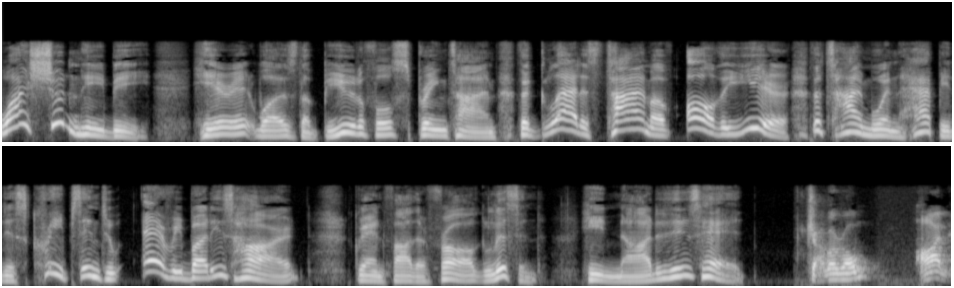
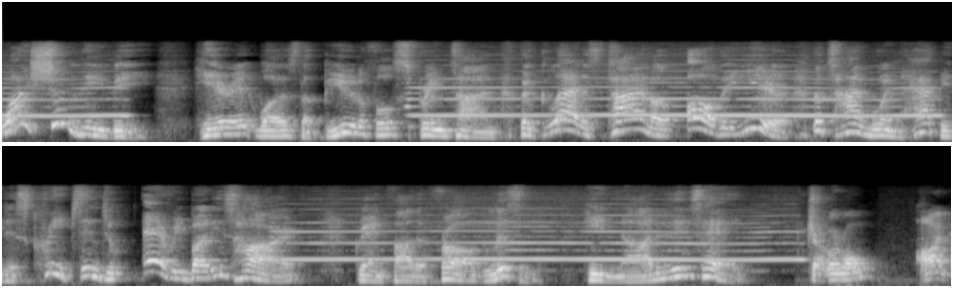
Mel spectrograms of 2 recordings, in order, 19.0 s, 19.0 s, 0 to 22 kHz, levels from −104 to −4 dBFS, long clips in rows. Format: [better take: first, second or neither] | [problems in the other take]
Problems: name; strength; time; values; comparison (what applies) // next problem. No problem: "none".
first | background sound (Wind instrument, woodwind instrument); 7 dB below the speech // room echo; dies away in 0.4 s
